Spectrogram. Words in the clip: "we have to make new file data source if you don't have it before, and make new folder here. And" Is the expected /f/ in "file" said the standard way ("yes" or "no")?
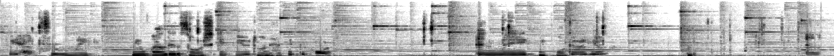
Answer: no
